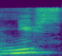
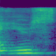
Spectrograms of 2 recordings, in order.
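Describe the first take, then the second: First: The word starts with an added extra sound. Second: The word starts plainly with a 'y' sound. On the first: "they're putting that that kind of in at the start" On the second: "instead of saying"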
